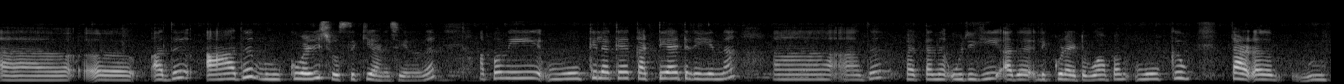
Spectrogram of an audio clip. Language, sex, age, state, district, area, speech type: Malayalam, female, 18-30, Kerala, Pathanamthitta, rural, spontaneous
